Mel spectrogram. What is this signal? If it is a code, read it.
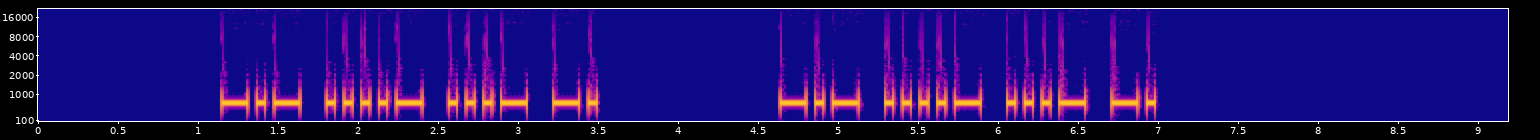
Morse code, heard as a keyed tone, about 22 wpm, 700 Hz. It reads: K4VN K4VN
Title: USA Call Signs - 4 Characters - Repeated 2x - 22wpm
